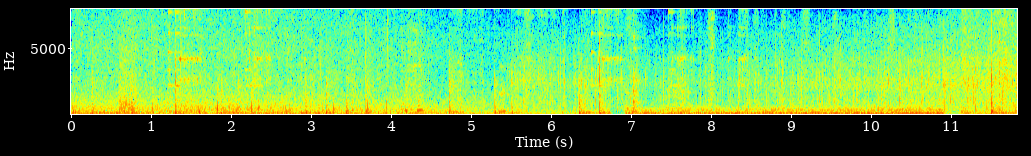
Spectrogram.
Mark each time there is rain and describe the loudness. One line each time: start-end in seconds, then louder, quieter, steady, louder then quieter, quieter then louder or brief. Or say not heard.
0.0-11.7 quieter then louder.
